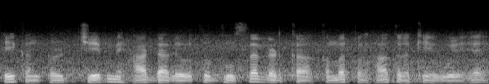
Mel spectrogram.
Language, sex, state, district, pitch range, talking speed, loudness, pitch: Hindi, male, Chandigarh, Chandigarh, 95-105 Hz, 195 wpm, -17 LUFS, 100 Hz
